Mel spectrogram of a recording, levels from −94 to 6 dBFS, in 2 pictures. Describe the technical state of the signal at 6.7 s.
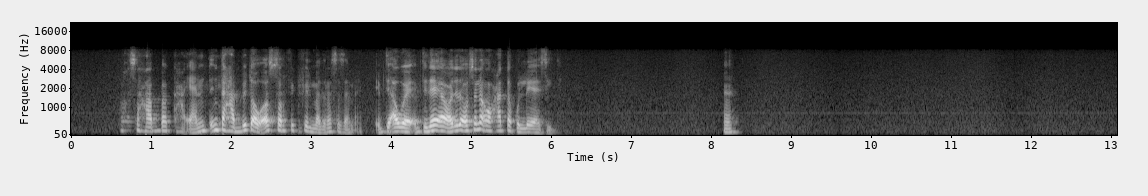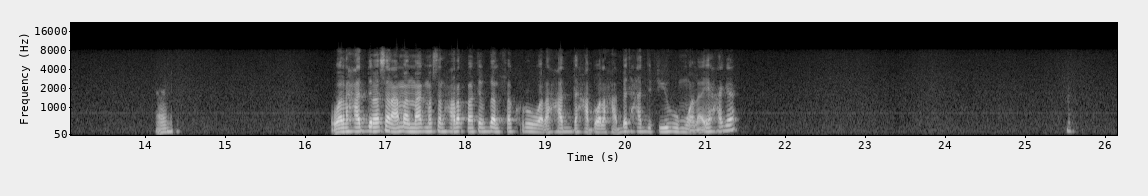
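At 6.7 s the speech comes through intact, with no dropout, glitch or distortion, just the band-limited sound of the Opus call path carrying it as normal.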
